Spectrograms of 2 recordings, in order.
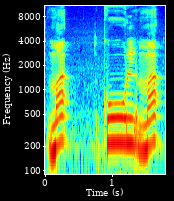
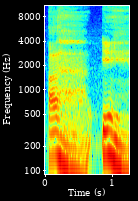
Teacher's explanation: হামজায় আওয়াজটা কাটঅফ হয়ে যায়। যেমন মা কুল মা বলার পরে আর কোন আওয়াজ শোনা যায় না।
